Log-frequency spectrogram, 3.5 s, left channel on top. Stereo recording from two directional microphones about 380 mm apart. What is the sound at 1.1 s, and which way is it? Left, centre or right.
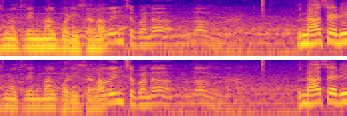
Speech, centre.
